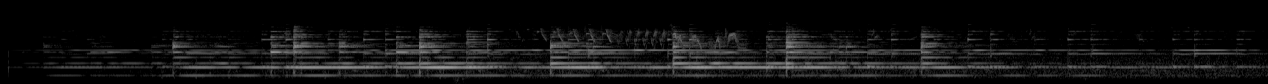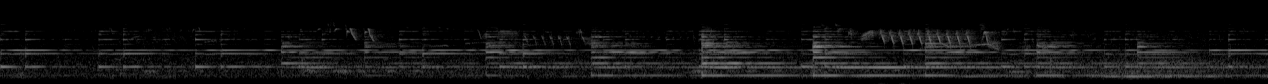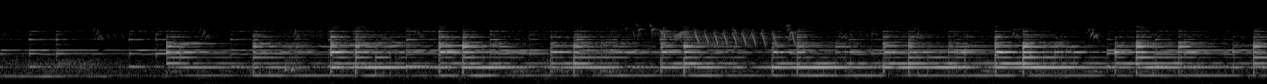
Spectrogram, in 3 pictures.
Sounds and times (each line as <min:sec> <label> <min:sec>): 0:00.0 churchbells 0:38.0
